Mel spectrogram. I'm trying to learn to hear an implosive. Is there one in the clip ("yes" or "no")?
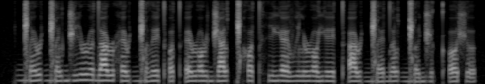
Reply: no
